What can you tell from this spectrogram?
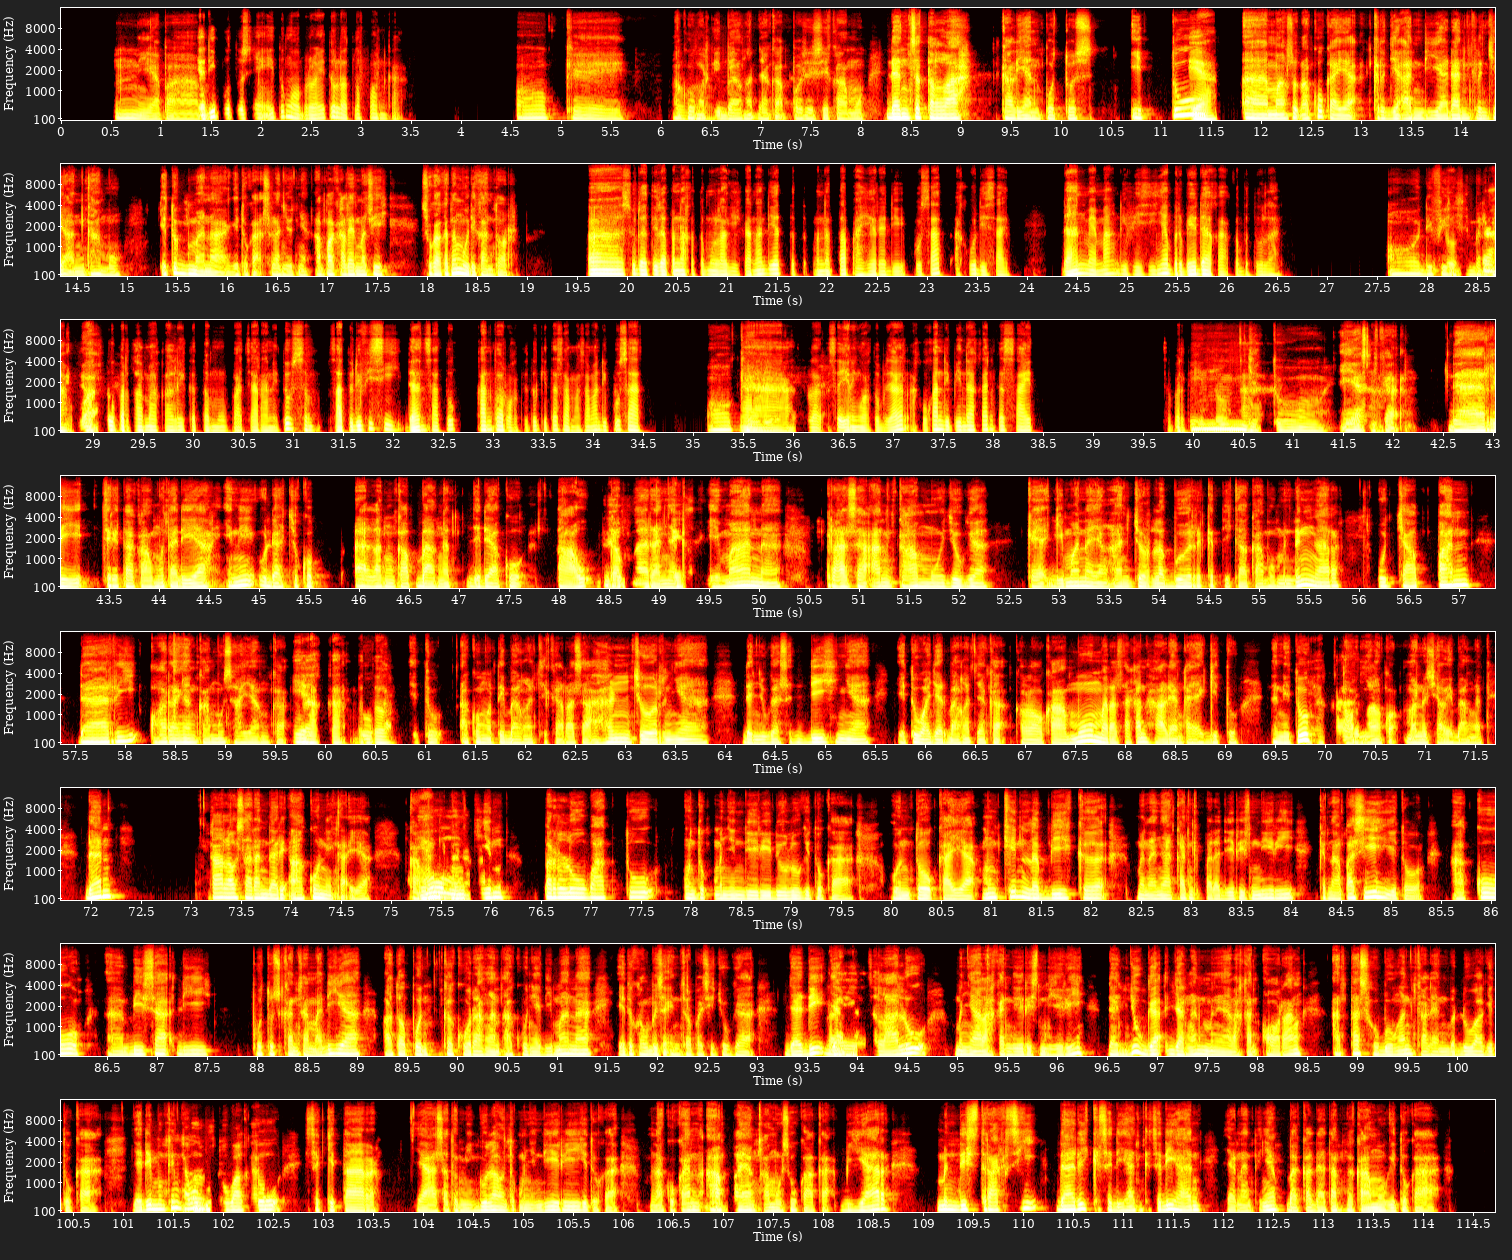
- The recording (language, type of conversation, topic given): Indonesian, advice, Bagaimana cara membangun kembali harapan pada diri sendiri setelah putus?
- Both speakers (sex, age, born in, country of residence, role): male, 25-29, Indonesia, Indonesia, advisor; male, 35-39, Indonesia, Indonesia, user
- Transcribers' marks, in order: in English: "site"; in English: "site"; tongue click; other background noise; tongue click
